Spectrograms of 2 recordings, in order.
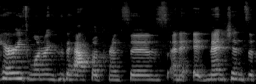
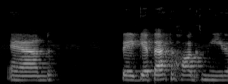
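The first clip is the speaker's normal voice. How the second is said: normal talking voice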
